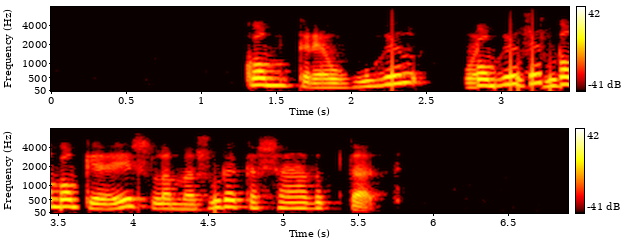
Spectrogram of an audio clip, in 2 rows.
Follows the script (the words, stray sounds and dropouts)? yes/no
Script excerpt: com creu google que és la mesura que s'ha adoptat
no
